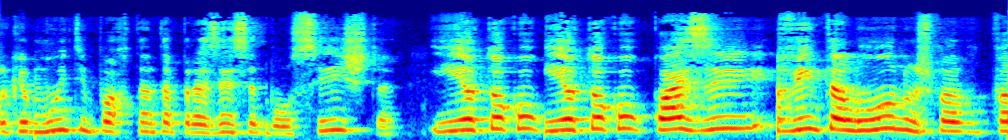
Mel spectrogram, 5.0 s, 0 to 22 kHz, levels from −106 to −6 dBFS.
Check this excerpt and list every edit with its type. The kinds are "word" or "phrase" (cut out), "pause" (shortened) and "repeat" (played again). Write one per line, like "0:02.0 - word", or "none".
0:01.3 - word
0:02.1 - pause
0:02.7 - repeat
